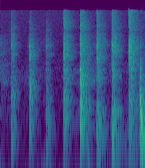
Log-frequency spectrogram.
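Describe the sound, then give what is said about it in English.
Knuckles rap on a table about eight times in a quick, even rhythm, the dull thumps starting softer and growing louder toward the end, with no voices. “See, the first part, right, I was actually knocking on the table.”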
